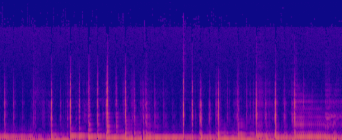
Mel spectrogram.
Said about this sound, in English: And yeah, they sound class. I don't know if you ever tried this. Put flat wounds on your bass and use a bit of tremolo, and you get this really old school kind of sound.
